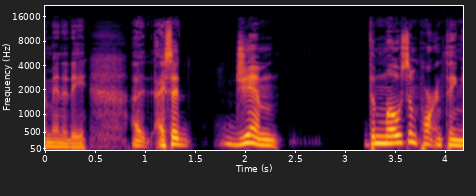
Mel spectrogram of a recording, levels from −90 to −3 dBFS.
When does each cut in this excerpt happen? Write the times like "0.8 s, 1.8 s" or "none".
none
